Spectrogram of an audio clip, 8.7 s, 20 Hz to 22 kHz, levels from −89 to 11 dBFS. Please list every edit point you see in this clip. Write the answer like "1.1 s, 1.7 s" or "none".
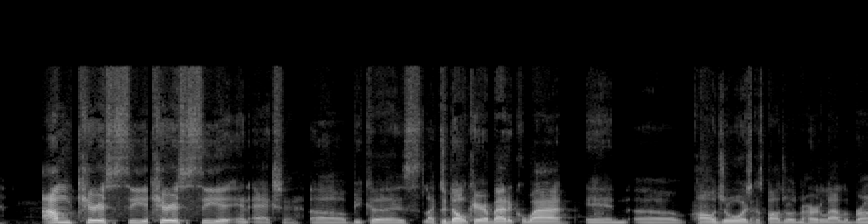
1.5 s, 3.0 s, 4.4 s, 5.8 s, 6.8 s, 7.5 s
